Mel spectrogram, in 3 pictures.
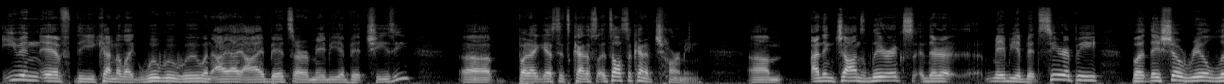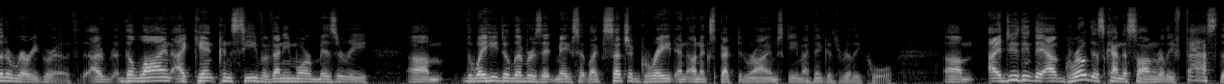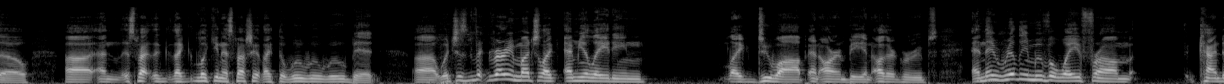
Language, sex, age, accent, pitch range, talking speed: English, male, 30-49, American, 110-155 Hz, 195 wpm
